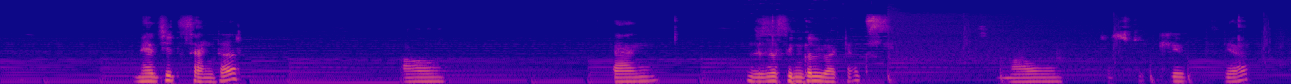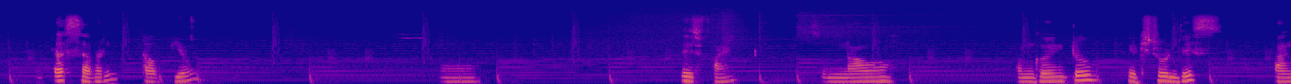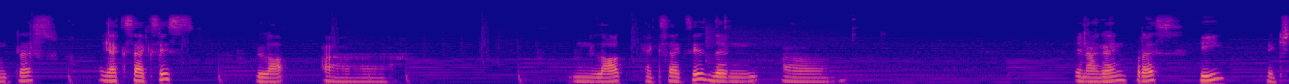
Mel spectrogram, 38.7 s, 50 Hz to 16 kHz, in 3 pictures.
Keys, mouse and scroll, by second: 3.5 click, 5.7 click, 6.7-7.8 drag, 7.9-9.0 scroll up 2, 9.0 KP_1, 9.8-11.2 scroll up 1, 11.2 click, 12.1 middle click, 12.1 scroll up 1, 13.3 KP_7, 14.8-18.6 middle drag, 14.8-16.3 scroll up 1, 16.3-18.6 scroll up 1, 20.1 KP_1, 22.9 e, 25.6 typing, 27.2 typing, 34.0 scroll down 1, 34.3-34.7 shift+middle drag, 34.8-35.3 scroll up 1, 35.3 scroll down 1, 35.9-36.4 shift+middle drag, 37.4 typing.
